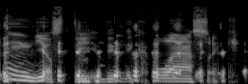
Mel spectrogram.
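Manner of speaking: pompous, drawn-out connoisseur; snobby critic voice. Pretend. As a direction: play a stuffy film snob. Mocking snobby film critics.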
